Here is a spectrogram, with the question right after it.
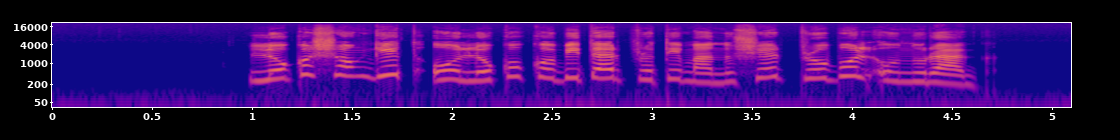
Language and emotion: Bengali, neutral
